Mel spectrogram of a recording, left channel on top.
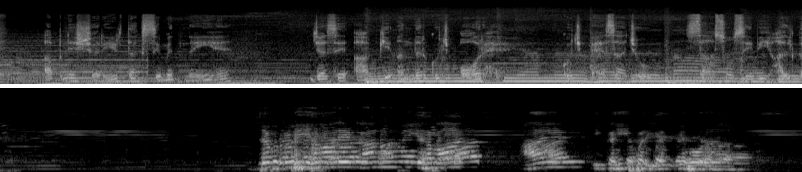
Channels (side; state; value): both; different; correlation -0.01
